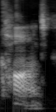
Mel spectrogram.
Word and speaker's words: Kant: have it titled there, his last name is spelled with a K, like up there at the title, Kant, but it said Kant. So a way to remember it is, why can't we all agree?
